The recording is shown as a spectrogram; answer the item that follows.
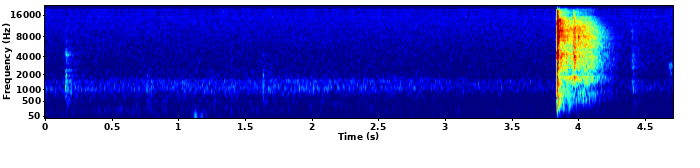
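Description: A Reximex Regime air rifle fires a single sharp shot, a loud crack with a short decaying tail standing out near the end against quiet room background.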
